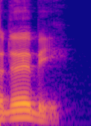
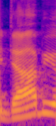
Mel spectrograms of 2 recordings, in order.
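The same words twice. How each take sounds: First: Derby with an er in it; DER-bee pronunciation. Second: Derby with an ah in it; DAR-bee pronunciation. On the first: Host asking co-host's preference, Derby said DUR-bee. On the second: Host asking co-host's preference, Derby said DAR-bee. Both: Shown as a demonstration. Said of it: "What do you say?".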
